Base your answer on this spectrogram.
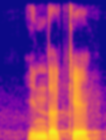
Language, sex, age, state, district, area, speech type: Kannada, male, 30-45, Karnataka, Chikkaballapur, rural, read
